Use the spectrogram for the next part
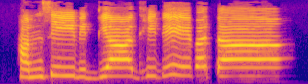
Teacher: dhi only mahaprana, the remaining two das are alpa pranas.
